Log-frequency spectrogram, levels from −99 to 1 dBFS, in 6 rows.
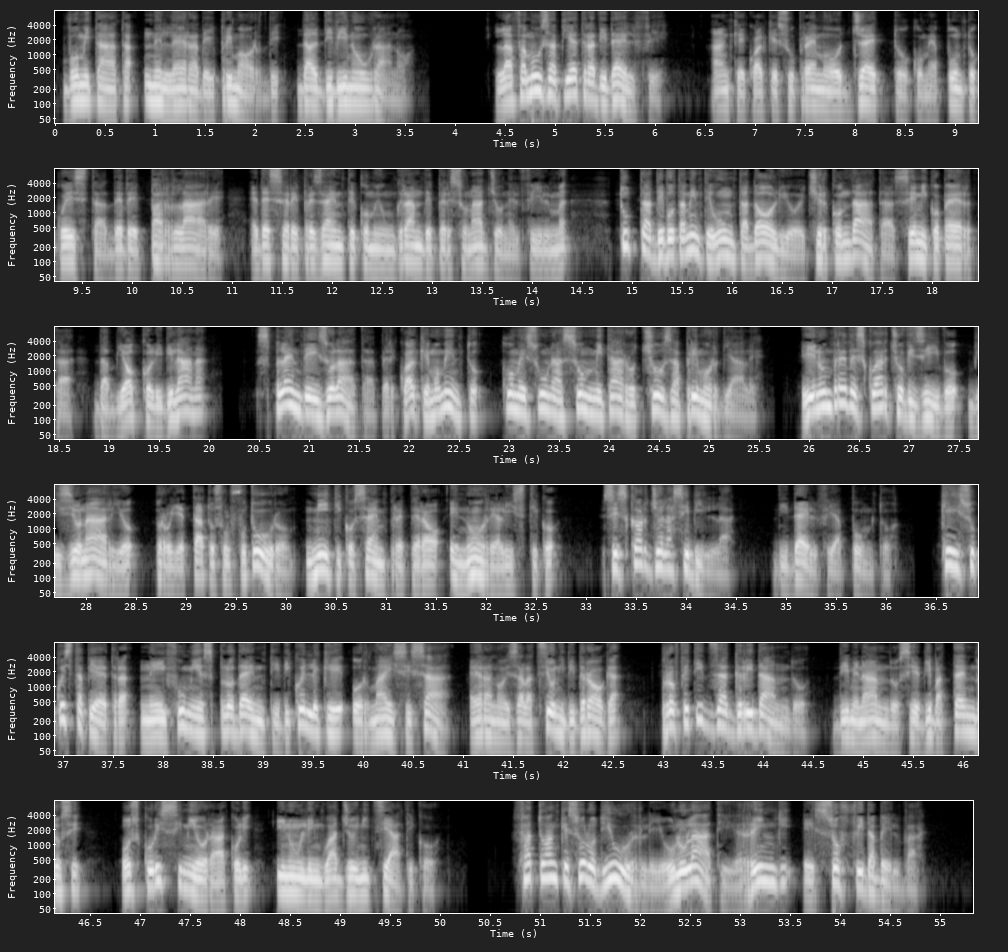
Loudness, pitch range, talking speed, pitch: -16 LUFS, 100-150 Hz, 125 wpm, 115 Hz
